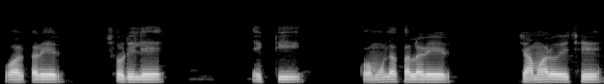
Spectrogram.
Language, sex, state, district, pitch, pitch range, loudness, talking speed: Bengali, male, West Bengal, Jalpaiguri, 115 Hz, 115-120 Hz, -15 LUFS, 90 wpm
